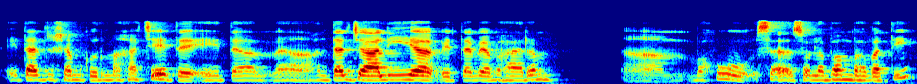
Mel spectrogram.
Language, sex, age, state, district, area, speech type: Sanskrit, female, 45-60, Karnataka, Bangalore Urban, urban, spontaneous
